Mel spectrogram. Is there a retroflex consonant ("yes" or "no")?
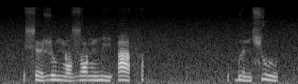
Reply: no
